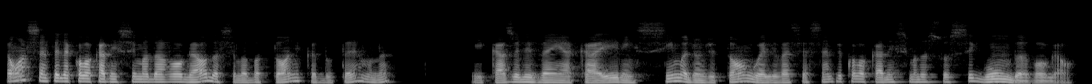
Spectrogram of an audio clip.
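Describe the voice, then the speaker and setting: A man teaching from slides who explains slowly, checks in with "né?" and spells words out one syllable at a time. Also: on the low side, animated, dark tone. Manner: explains slowly and often adds "né?". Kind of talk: slide lesson. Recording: dull lo-fi recording.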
